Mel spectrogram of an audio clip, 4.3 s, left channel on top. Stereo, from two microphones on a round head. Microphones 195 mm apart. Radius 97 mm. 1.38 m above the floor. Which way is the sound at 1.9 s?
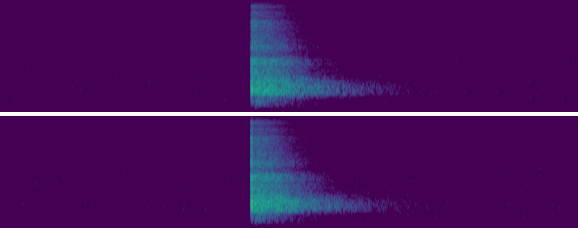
75° right (ahead or behind).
